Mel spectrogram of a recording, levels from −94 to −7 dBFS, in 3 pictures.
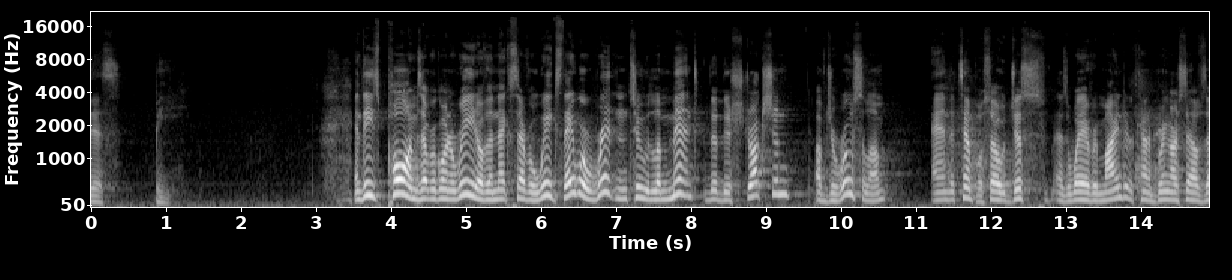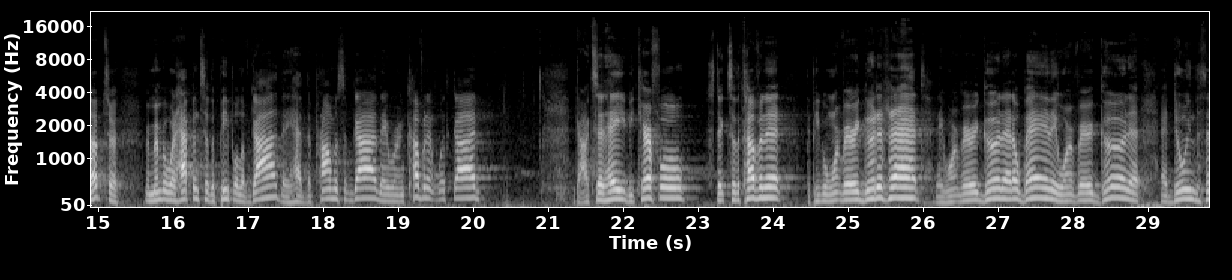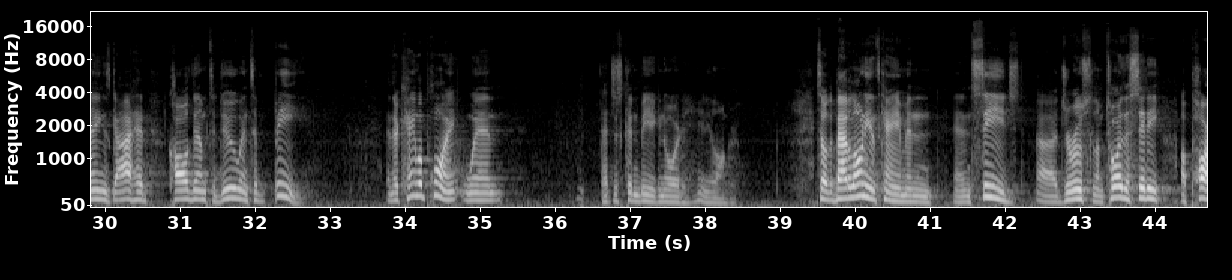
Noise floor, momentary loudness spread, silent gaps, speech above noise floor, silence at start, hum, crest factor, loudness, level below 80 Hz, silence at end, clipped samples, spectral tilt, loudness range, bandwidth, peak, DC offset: -64 dBFS; 16 LU; none; 37 dB; 0 s; none; 24 dB; -27 LUFS; -62 dBFS; 0 s; under 0.1%; -6.5 dB/octave; 11 LU; 12.5 kHz; -4 dBFS; under 0.1%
